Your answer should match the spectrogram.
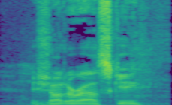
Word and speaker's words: Jodorowsky: Jodorowsky.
